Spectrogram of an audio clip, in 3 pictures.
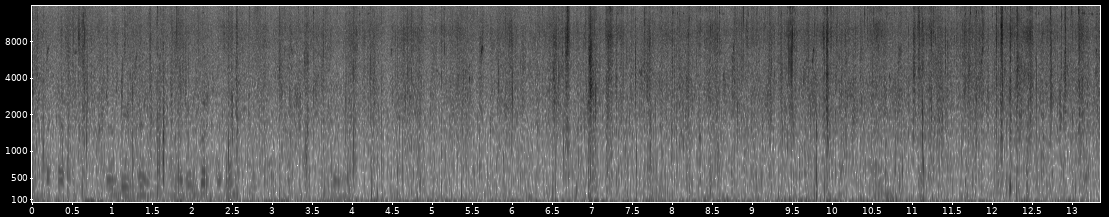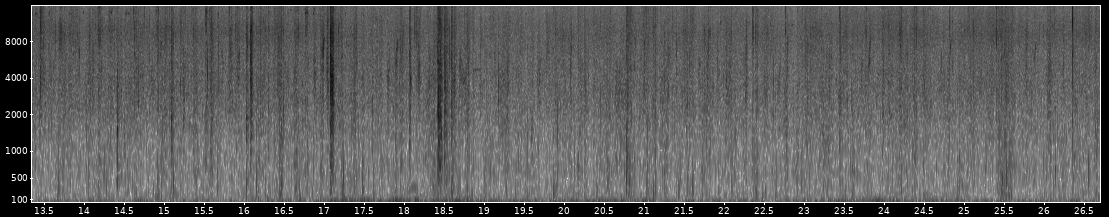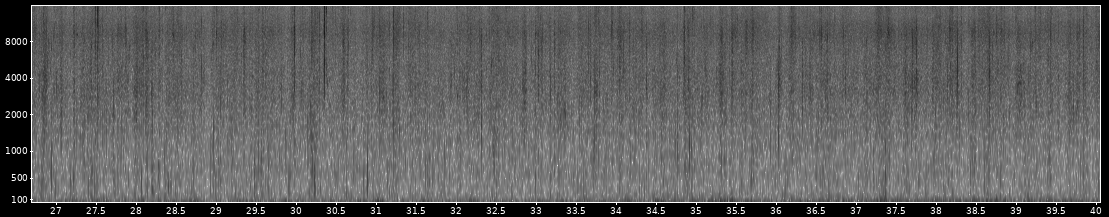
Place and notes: Warsztaty Ucho w Wodzie z grupą Warsztatu Terapii Zajęciowej.
Gdańsk, Poland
